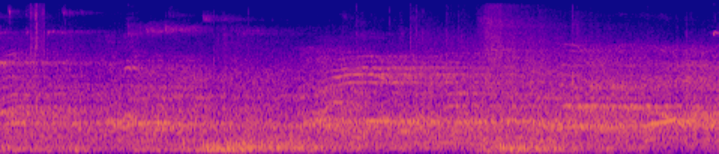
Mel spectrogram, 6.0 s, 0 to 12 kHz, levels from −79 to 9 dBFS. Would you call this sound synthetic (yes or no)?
no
